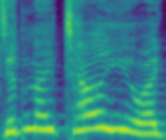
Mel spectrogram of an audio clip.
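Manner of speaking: very high-pitched, shrill yell. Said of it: "she shouts at him".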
